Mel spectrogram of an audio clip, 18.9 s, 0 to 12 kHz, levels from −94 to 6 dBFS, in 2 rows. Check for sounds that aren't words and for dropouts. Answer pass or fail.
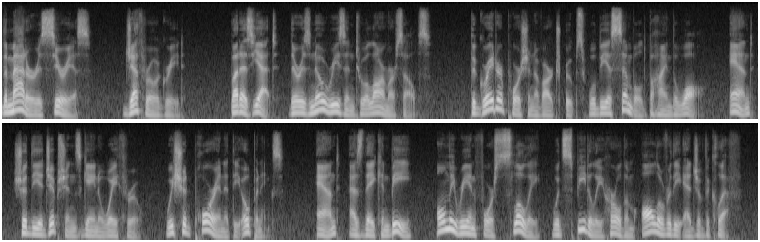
fail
